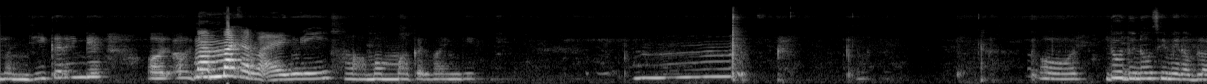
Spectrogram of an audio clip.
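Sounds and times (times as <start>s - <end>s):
hummed mmm: 5.9s - 7.9s
lip smack kiss: 7.2s - 8.6s.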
